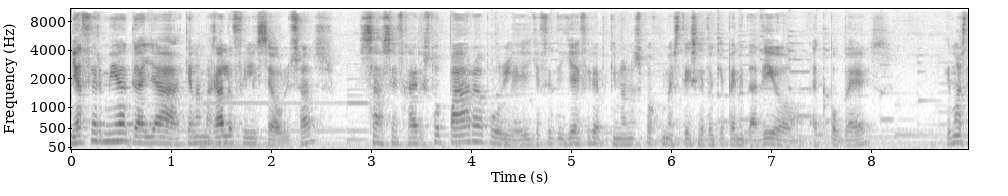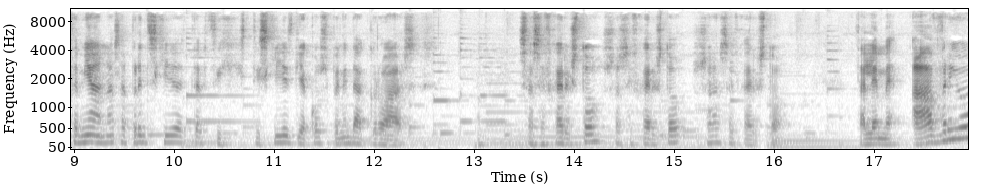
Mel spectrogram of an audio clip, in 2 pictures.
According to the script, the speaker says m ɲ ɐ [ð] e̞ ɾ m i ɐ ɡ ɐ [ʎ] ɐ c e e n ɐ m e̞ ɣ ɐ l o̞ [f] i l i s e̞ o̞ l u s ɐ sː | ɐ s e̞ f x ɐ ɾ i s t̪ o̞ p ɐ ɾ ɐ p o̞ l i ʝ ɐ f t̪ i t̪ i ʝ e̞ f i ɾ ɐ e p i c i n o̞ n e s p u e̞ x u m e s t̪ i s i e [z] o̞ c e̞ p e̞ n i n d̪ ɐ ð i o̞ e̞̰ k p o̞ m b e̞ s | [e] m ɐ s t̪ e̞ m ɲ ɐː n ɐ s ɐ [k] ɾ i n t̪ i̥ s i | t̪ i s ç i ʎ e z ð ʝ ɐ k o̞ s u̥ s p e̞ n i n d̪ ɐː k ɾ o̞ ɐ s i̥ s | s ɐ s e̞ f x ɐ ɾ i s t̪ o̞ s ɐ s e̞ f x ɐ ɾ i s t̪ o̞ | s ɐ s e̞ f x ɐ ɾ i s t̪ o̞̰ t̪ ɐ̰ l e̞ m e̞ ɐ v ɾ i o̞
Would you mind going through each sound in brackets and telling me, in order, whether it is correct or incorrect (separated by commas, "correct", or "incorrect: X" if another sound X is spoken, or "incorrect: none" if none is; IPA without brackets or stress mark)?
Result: incorrect: θ, correct, correct, incorrect: ð, incorrect: i, incorrect: p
